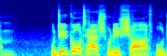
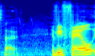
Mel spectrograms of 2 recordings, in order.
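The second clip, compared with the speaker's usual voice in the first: ordinary talk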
